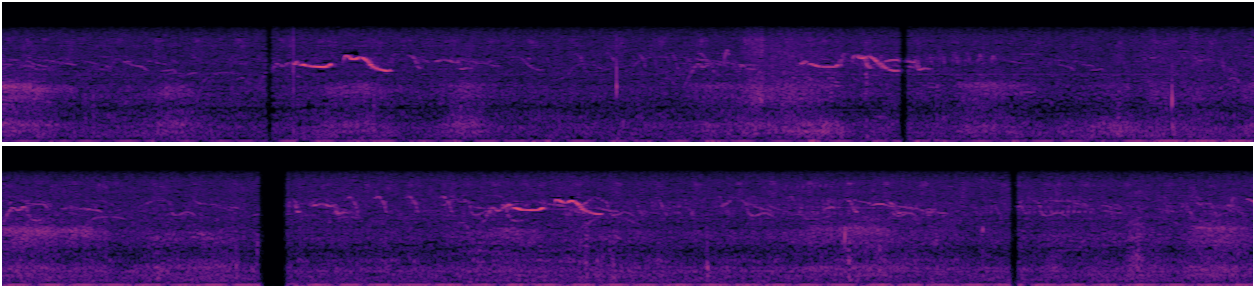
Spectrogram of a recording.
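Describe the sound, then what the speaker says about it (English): Rufous-naped larks and yellow-throated longclaws sing in short, scattered phrases at sunrise in the Maasai Mara, against a quiet open-air background with a low steady hum, calls coming and going over time. "Happy little birds, rufous-naped larks, yellow-throated longclaws, singing their joy of the new day."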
